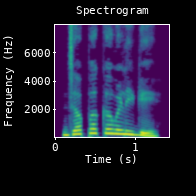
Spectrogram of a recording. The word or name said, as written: ಜಪಕವಳಿಗೆ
